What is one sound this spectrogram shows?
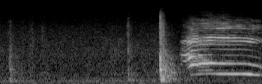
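A car door latch clicks.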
